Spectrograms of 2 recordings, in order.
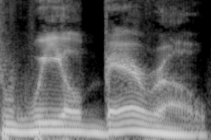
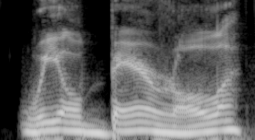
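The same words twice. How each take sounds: First: The ending sounds like barrow. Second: The ending sounds like barrel. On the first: The speaker calls it right. "and it's wheelbarrow" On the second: The speaker calls it wrong. "I thought it was wheelbarrow"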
